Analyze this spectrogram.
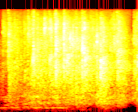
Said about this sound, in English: Stand with me at this time, if you would, and offer him a round of applause.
